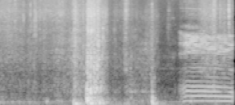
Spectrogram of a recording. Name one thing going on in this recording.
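Cardboard thumps and rumbles as a box is shifted.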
